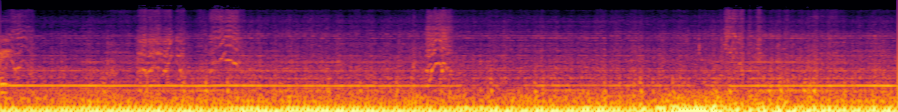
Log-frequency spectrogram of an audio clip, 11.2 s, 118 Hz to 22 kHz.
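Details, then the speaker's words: 1986 Chevy C10 pickup, LS-swapped with a 5.3 V8, on a test drive: a deep, even rumble pulling smoothly under load with no knocks, misses or ticks, with plenty of power for the light-rear truck; healthy running. "Like I said, I already driven this truck. That 53 definitely sounds good."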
